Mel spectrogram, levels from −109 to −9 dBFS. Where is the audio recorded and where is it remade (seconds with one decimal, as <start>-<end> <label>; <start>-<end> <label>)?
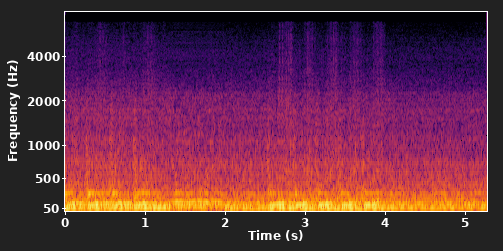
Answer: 0.0-1.3 recorded; 1.3-2.0 remade; 2.0-5.3 recorded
